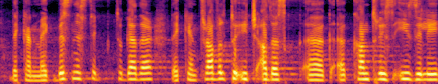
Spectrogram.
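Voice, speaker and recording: The sound is dry and close, with no echo. Noticeable background noise is present. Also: woman. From Lebanon. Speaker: panelist. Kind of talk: panel discussion.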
